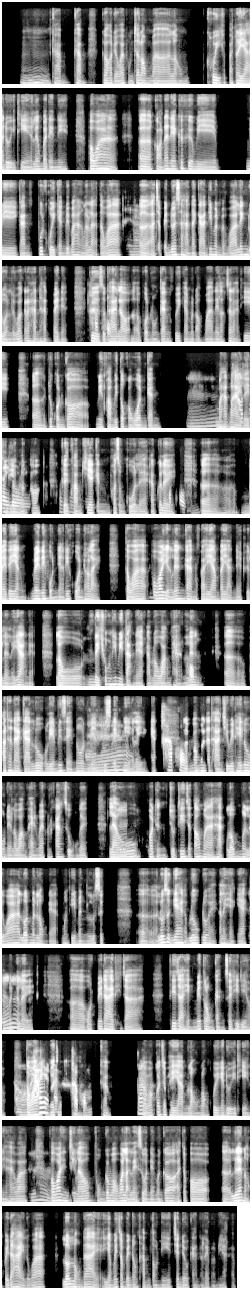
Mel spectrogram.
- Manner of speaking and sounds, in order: tapping; other background noise
- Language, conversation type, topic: Thai, advice, คุณมีประสบการณ์อย่างไรกับการตกงานกะทันหันและความไม่แน่นอนเรื่องรายได้?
